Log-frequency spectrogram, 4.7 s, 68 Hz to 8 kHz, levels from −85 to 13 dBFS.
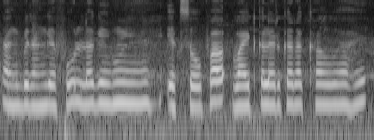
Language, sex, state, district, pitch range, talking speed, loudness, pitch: Hindi, female, Uttar Pradesh, Lucknow, 220-240 Hz, 180 wpm, -16 LUFS, 230 Hz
